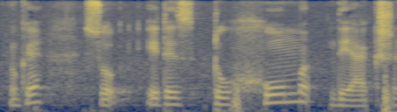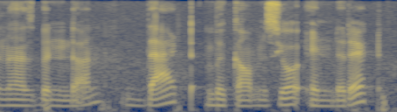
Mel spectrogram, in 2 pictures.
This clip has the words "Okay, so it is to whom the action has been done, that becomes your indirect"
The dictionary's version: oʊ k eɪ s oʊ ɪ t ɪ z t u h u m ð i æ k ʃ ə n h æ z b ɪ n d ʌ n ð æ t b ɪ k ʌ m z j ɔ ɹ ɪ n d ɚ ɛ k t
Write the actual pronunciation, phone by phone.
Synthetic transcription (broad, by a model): oʊ k eɪ s oʊ ɪ t ɪ z t u h u m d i æ k ʃ ə n h æ z b ɪ n d ʌ n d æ t b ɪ k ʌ m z j ɔ ɹ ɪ n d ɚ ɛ k t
